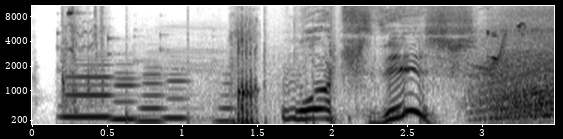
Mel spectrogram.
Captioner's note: snorting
